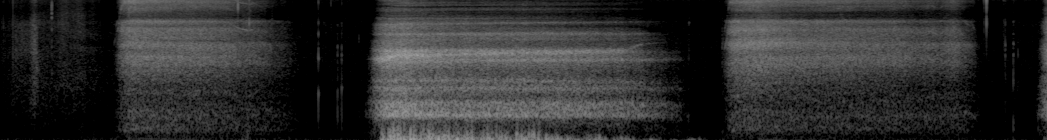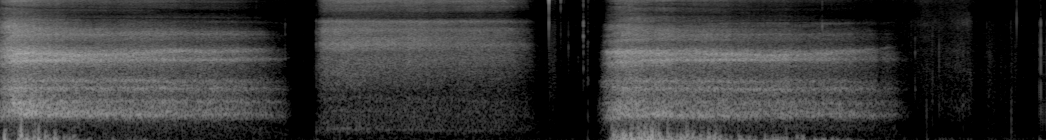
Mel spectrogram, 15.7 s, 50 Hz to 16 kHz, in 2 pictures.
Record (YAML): exhalation_length: 15.7 s
exhalation_amplitude: 3817
exhalation_signal_mean_std_ratio: 0.44
survey_phase: beta (2021-08-13 to 2022-03-07)
age: 18-44
gender: Female
wearing_mask: 'No'
symptom_cough_any: true
symptom_runny_or_blocked_nose: true
symptom_shortness_of_breath: true
symptom_sore_throat: true
symptom_fatigue: true
symptom_onset: 3 days
smoker_status: Ex-smoker
respiratory_condition_asthma: false
respiratory_condition_other: false
recruitment_source: Test and Trace
submission_delay: 1 day
covid_test_result: Positive
covid_test_method: RT-qPCR
covid_ct_value: 19.8
covid_ct_gene: ORF1ab gene
covid_ct_mean: 20.1
covid_viral_load: 250000 copies/ml
covid_viral_load_category: Low viral load (10K-1M copies/ml)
